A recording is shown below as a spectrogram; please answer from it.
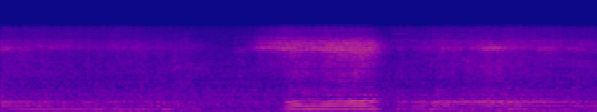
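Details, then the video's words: Sleeping at lunchtime, the tired puppy Indy gives one rough, buzzing snore lasting about a second, framed by soft airy breathing in a quiet room. "Snoring Puppy"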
